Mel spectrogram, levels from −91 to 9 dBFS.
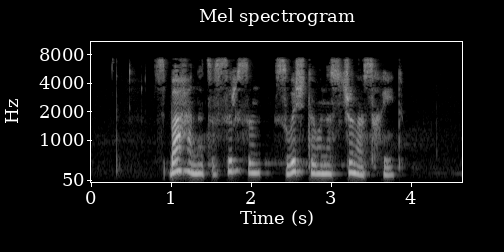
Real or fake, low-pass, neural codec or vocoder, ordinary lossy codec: real; 7.2 kHz; none; MP3, 96 kbps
